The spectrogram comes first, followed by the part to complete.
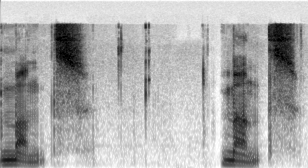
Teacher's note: almost all Brits, sort of try to say the TH, and it's sort of months, months.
